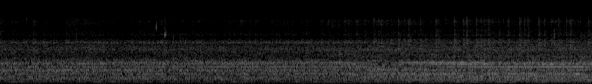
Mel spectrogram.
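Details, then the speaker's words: Propane heater with blower set to manual, blowing heat into the room: steady, even whir with faint hum and no knocks or rattles; normal blower fan running. "press the manual and now your fan is on and your fan is blowing heat out through here and so that will help a lot in heating up your room uh very quickly"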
